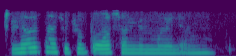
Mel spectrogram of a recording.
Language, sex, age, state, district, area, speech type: Kashmiri, female, 30-45, Jammu and Kashmir, Bandipora, rural, conversation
